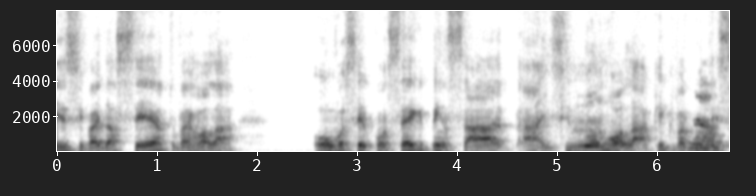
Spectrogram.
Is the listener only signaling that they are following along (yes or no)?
no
